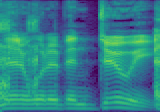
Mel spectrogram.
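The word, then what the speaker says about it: Due: Arduino do. – Oh, yeah. Talk to me about but the it's Dewey. Not pronounced do. No, it's Dewey.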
